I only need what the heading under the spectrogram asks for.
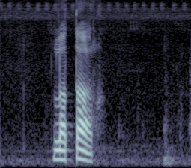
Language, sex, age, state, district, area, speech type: Santali, male, 30-45, West Bengal, Purba Bardhaman, rural, read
